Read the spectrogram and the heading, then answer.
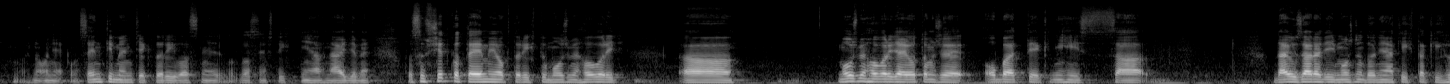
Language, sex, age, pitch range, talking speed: Slovak, male, 30-49, 95-110 Hz, 150 wpm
